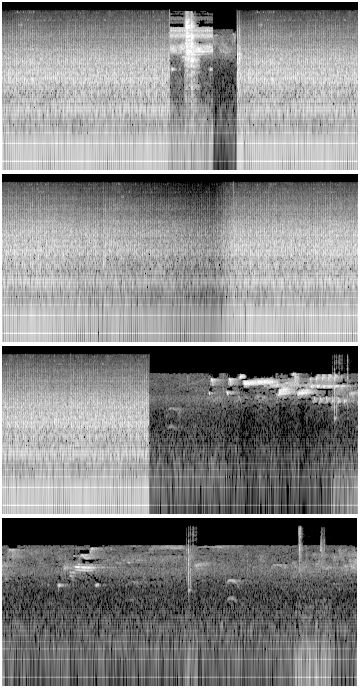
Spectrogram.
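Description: Steady engine-like running sound of a miniature model tractor, an even hum with a brief sharp burst about four seconds in, cutting off abruptly after about seventeen seconds. Then birds chirp, and a few light clicks of thin wooden sticks being handled come near the end.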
